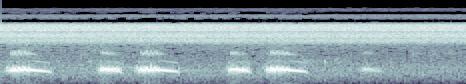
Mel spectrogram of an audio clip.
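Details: Wild white-breasted waterhen feeding its young: clear, low, down-slurred notes given in quick uneven pairs and singles, about six in three seconds, over a constant high hiss of insects.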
